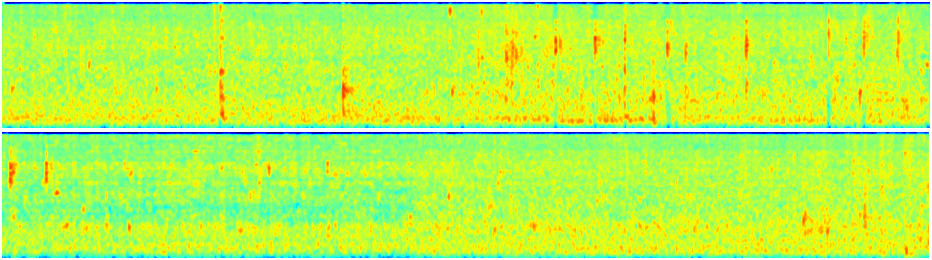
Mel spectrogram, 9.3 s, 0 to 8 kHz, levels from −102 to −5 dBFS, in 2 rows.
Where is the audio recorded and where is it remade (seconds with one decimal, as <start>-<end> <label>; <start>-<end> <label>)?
0.0-4.6 recorded; 4.6-6.7 remade; 6.7-9.3 recorded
